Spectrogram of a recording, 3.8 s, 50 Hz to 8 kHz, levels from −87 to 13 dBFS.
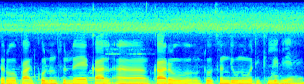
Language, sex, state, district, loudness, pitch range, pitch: Marathi, male, Maharashtra, Washim, -19 LUFS, 130-135 Hz, 130 Hz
